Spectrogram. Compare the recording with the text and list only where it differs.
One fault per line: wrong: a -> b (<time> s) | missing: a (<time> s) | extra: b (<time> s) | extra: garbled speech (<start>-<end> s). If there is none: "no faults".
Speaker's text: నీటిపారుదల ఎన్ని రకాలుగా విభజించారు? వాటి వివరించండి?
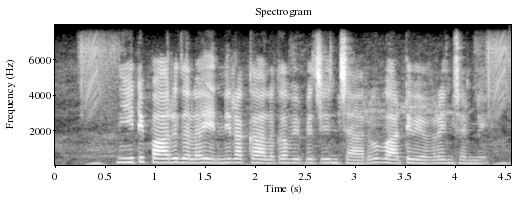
no faults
